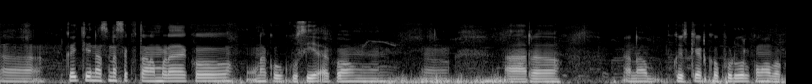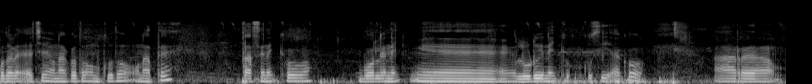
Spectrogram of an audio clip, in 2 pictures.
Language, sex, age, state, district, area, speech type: Santali, male, 30-45, Jharkhand, Bokaro, rural, spontaneous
